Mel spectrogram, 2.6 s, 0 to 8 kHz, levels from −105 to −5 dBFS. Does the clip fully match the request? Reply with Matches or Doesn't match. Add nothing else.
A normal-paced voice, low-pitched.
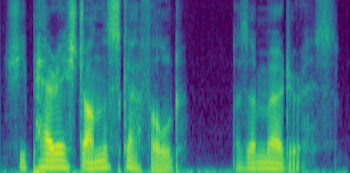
Matches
